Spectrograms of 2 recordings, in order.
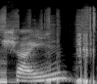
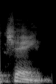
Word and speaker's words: Chain: Yeah, in Portuguese it's Shain, but you can say Chain if you want. I don't care. No problem. Everybody calls me Chain anyway.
